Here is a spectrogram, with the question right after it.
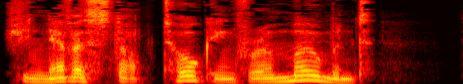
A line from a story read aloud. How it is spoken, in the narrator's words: Taran said gloomily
